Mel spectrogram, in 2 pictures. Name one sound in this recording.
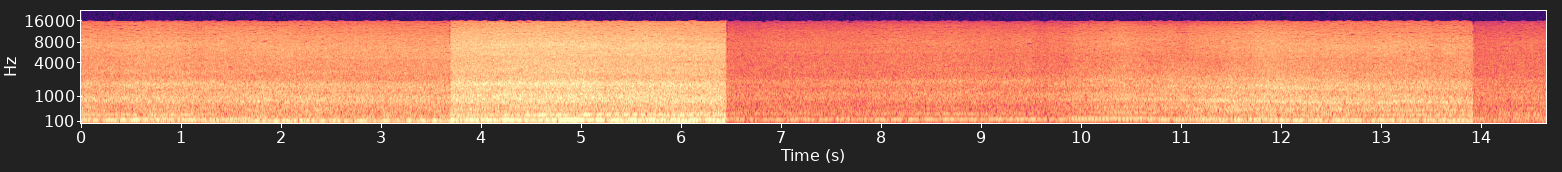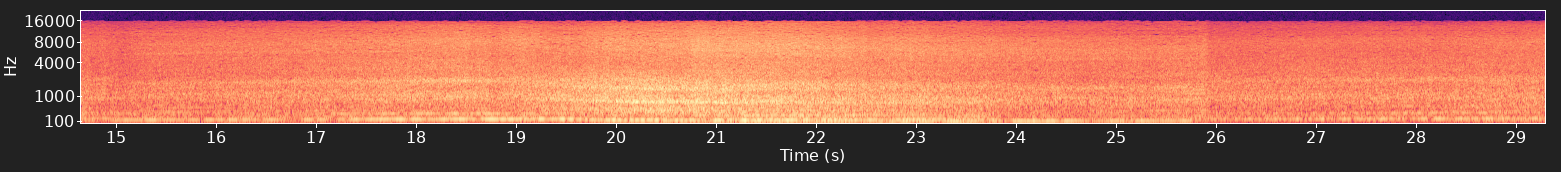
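Racing car engines drone and whine steadily, rising and falling in pitch.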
